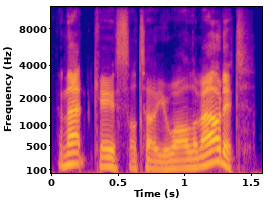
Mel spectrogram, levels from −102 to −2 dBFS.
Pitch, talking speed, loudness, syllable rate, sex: 145 Hz, 340 wpm, -19 LUFS, 7.0 syllables/s, male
